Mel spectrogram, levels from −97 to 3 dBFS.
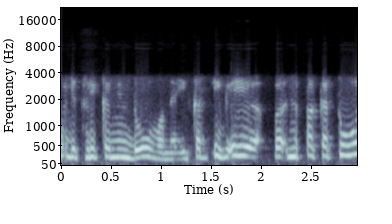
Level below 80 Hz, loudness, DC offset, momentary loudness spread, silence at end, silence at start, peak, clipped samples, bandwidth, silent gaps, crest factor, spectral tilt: -52 dBFS; -18 LUFS; under 0.1%; 5 LU; 0 s; 0 s; -8 dBFS; under 0.1%; 3.9 kHz; none; 10 dB; -9.5 dB/octave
